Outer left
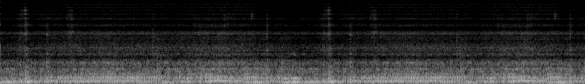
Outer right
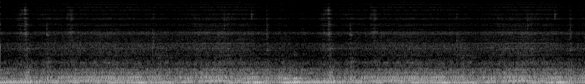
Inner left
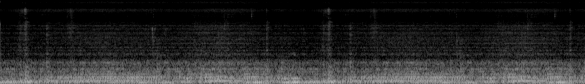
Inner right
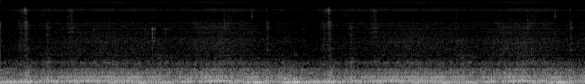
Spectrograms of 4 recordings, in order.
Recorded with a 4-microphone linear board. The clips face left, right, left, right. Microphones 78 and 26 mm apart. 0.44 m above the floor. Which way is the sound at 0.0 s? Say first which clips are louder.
Outer left 1 dB, inner right 1 dB; 65° left (ahead or behind).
